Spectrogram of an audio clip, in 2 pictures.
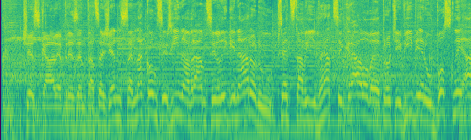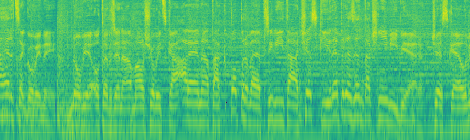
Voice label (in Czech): spot radio; Bosna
